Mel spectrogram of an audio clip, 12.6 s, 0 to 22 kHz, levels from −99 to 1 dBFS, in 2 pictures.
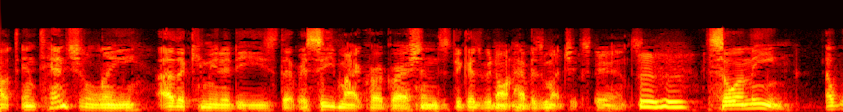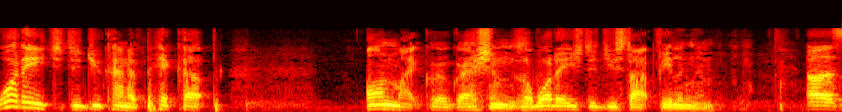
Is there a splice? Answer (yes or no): yes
